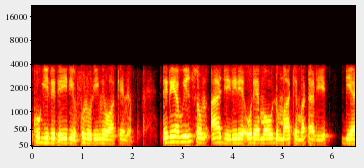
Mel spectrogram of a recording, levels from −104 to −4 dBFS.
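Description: Throughout, the speech carries heavy G.723.1 codec damage, fitting its 6.3 kbit/s mode: coarse 30 ms frames smear consonants and leave a hoarse, muffled tone. A spectrogram shows energy confined to roughly 150 Hz to 3.5 kHz, with nothing above 3.7 kHz.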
